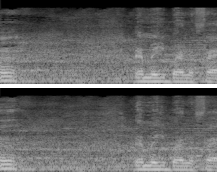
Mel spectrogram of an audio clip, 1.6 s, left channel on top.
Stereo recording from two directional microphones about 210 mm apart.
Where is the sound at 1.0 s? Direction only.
5° right (ahead or behind).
